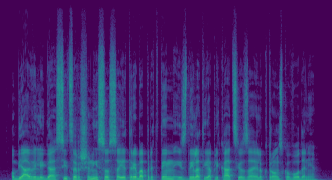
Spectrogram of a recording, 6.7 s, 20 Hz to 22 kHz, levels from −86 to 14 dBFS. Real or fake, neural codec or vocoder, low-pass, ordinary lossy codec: real; none; none; none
